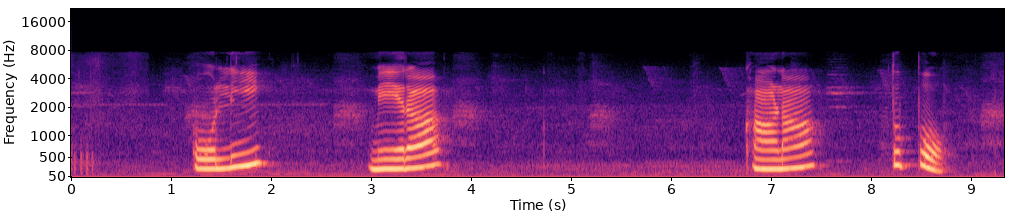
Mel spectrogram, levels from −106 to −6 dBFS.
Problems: none marked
